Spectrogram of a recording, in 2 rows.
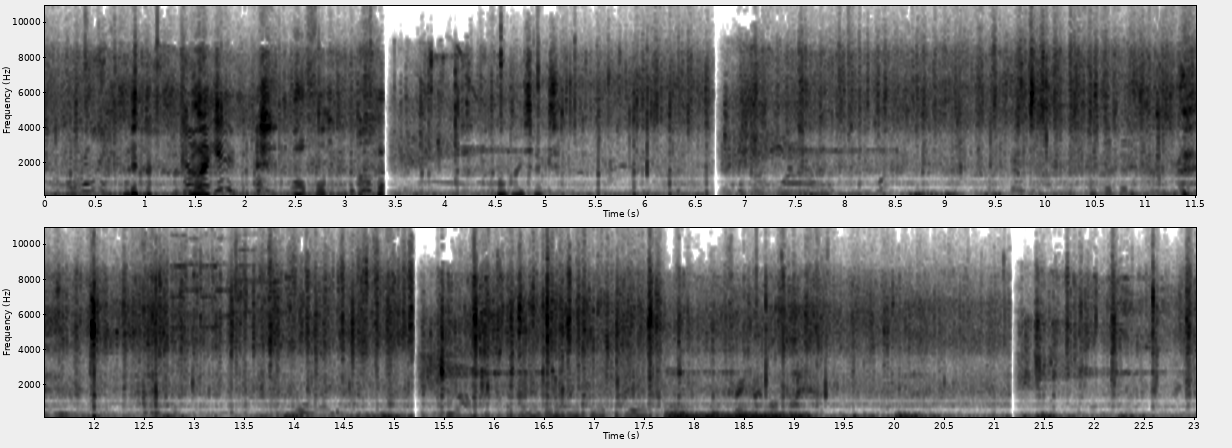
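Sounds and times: footsteps crunching on shingle: 3.1 - 20.7.

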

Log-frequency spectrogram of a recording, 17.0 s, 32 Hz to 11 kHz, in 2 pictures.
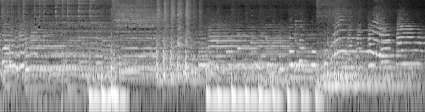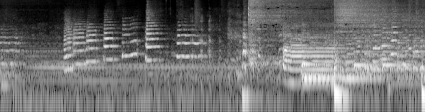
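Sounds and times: saxophone: 0.0 - 12.9, 14.1 - 17.0
trumpet: 0.0 - 13.0, 14.1 - 17.0
drum kit: 0.0 - 17.0
jazz band: 0.0 - 17.0.

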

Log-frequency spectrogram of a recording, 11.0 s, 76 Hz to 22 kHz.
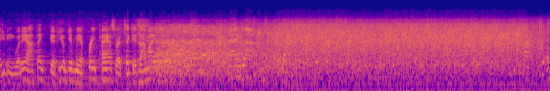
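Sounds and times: audience laughter: 2.8 - 8.6
audience applauding: 3.0 - 11.0.

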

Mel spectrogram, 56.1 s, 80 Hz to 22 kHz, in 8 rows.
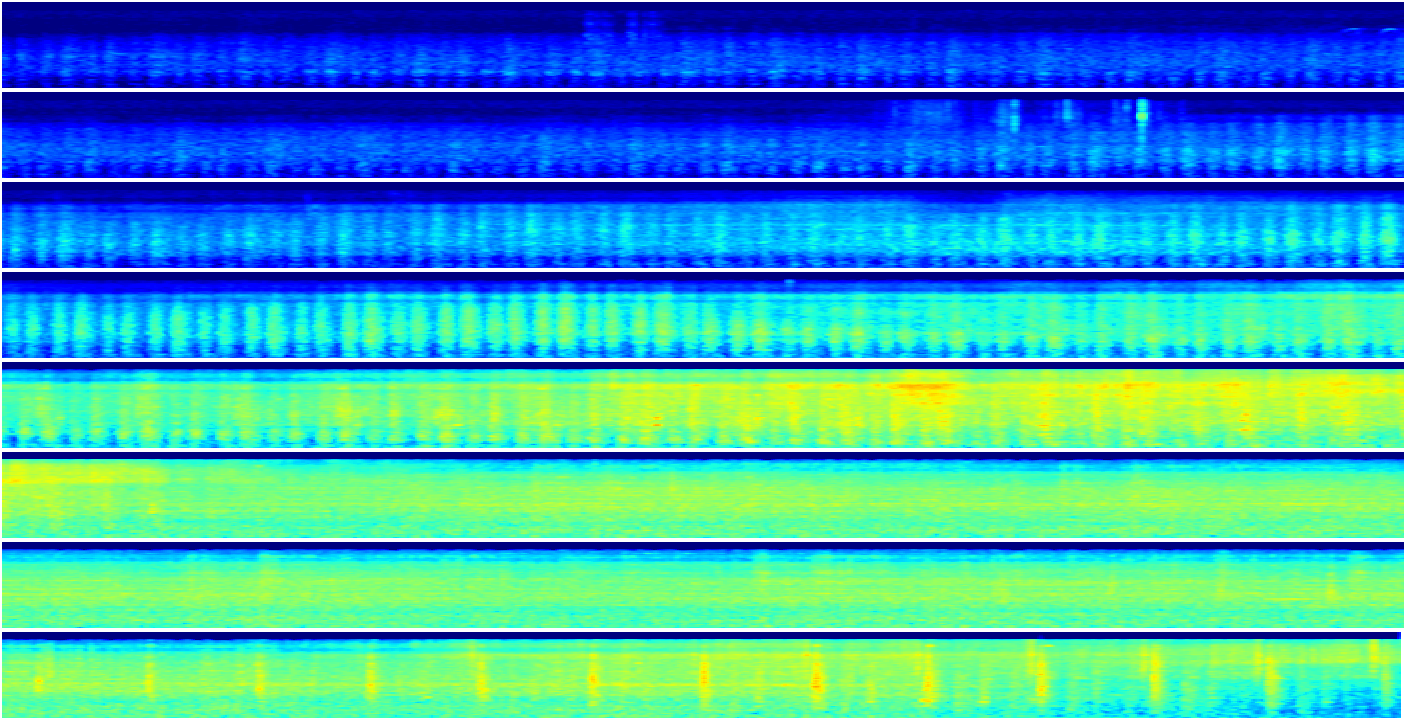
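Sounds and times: steam locomotive exhaust beats: 0.0 - 56.0.

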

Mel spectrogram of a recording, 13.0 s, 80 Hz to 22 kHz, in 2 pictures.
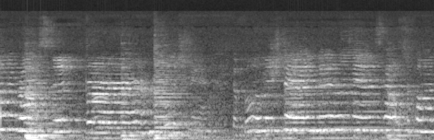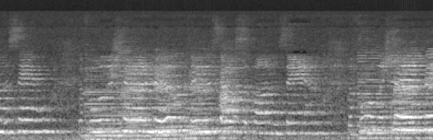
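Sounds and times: acoustic guitar: 0.0 - 13.0
faint person singing: 0.0 - 13.0.

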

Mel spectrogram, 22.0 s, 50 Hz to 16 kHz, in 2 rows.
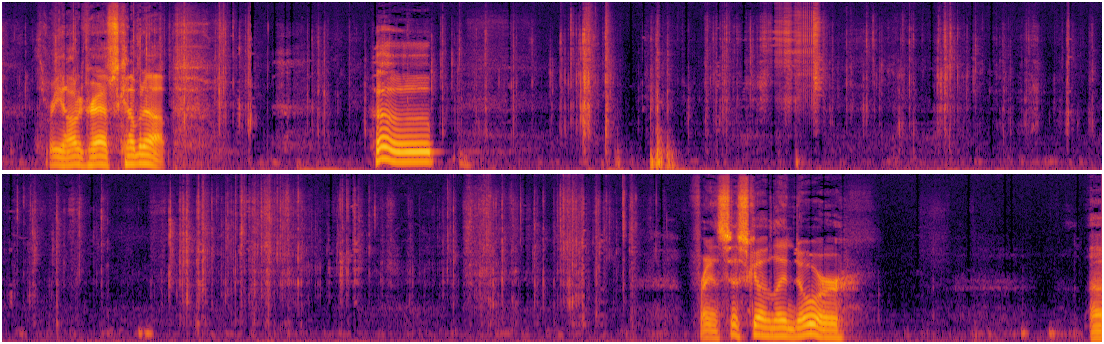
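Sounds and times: foil wrapper ripping: 0.0 - 6.2, 6.8 - 17.4
foil wrapper crinkling: 0.0 - 17.5.

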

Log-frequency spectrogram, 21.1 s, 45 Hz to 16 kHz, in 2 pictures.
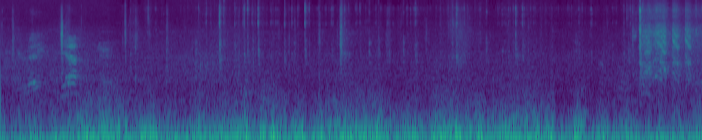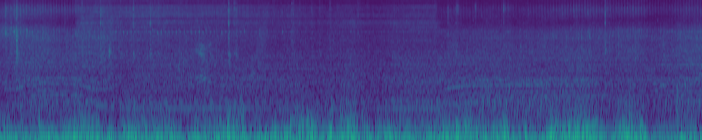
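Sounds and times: forklift engine rumbling: 9.4 - 21.0.

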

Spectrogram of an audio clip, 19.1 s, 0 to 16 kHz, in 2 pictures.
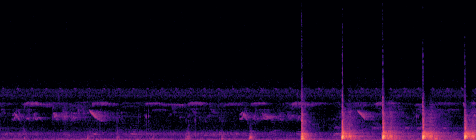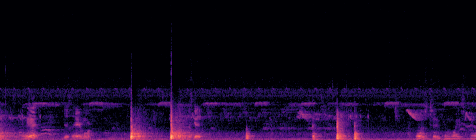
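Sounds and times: hammer striking wooden boards: 6.0 - 9.9, 12.1 - 13.5, 15.7 - 16.8.

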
